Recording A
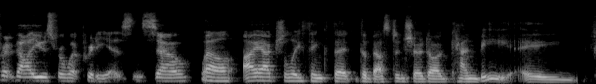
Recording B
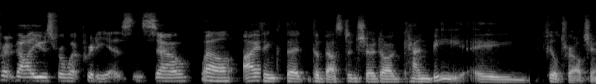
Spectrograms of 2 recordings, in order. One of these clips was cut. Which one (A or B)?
B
